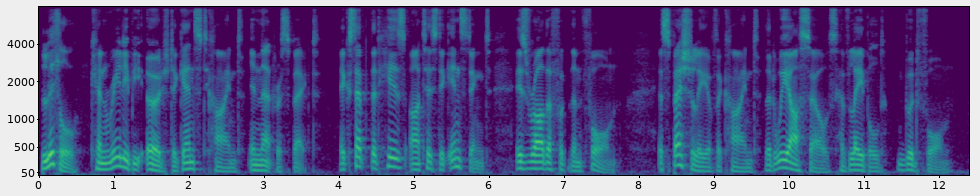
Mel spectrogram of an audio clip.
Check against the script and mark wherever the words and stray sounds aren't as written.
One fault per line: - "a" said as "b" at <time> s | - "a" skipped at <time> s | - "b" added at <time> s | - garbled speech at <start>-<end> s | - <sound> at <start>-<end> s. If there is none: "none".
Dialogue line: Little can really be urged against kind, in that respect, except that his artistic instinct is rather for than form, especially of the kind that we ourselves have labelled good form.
none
